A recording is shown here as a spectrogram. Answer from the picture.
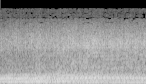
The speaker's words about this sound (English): Well, the engine's doing as well as you can expect in this weather.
